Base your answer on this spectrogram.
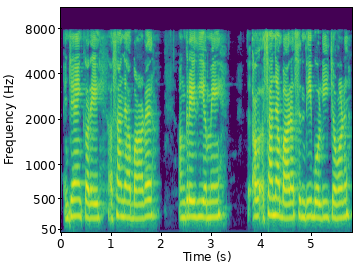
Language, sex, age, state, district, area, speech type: Sindhi, female, 45-60, Maharashtra, Thane, urban, spontaneous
